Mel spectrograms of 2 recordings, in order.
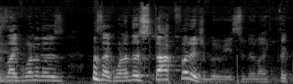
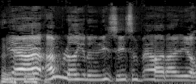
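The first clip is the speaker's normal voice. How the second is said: ordinary talk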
